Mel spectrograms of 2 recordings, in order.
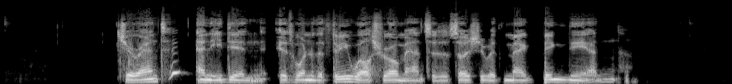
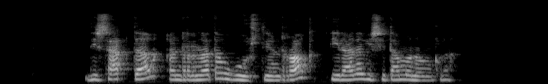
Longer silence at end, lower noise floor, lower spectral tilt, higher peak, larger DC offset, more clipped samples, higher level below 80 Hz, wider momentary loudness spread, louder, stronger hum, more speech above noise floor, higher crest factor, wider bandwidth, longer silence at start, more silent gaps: about the same, 1.05 s vs 0.95 s; second, -67 dBFS vs -85 dBFS; about the same, -4 dB/octave vs -4 dB/octave; first, 0 dBFS vs -6 dBFS; neither; neither; first, -46 dBFS vs -76 dBFS; about the same, 7 LU vs 8 LU; first, -13 LUFS vs -25 LUFS; neither; second, 53 dB vs 60 dB; second, 14 dB vs 20 dB; first, 14 kHz vs 11.5 kHz; first, 1.2 s vs 0.85 s; neither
